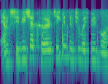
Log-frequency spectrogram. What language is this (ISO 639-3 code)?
kas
